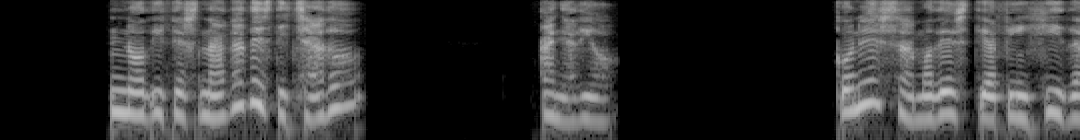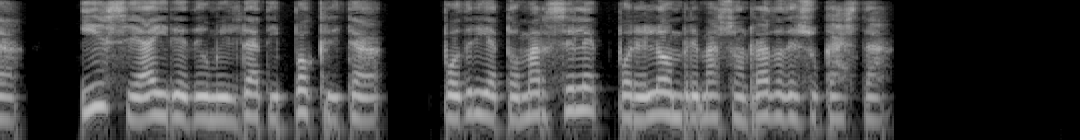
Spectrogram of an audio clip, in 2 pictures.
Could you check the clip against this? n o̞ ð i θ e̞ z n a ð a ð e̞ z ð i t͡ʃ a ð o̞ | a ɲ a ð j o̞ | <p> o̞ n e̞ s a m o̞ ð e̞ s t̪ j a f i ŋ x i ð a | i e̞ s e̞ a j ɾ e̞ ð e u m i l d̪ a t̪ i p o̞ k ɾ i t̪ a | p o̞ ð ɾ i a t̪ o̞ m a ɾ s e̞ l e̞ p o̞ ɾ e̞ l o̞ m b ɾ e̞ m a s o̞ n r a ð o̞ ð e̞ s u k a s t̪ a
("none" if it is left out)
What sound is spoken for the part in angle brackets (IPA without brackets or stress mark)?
k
